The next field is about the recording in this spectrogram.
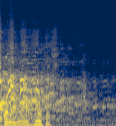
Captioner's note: laughter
